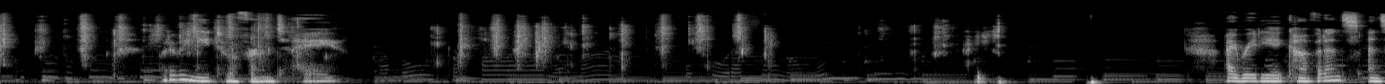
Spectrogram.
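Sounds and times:
deck of cards shuffling with crisp papery riffles and slaps: 0:00.0 - 0:03.4, 0:04.3 - 0:07.8, 0:08.8 - 0:10.1
soft sustained music: 0:00.0 - 0:13.8
speech: 0:00.4 - 0:03.5, 0:12.3 - 0:13.8.

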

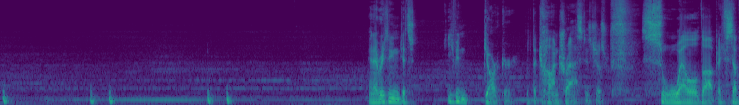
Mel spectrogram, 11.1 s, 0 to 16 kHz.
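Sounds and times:
deep heartbeat thumping in lub-dub pairs: 0:00.0 - 0:00.2, 0:01.4 - 0:01.8, 0:03.1 - 0:03.6
speech: 0:05.6 - 0:11.0.

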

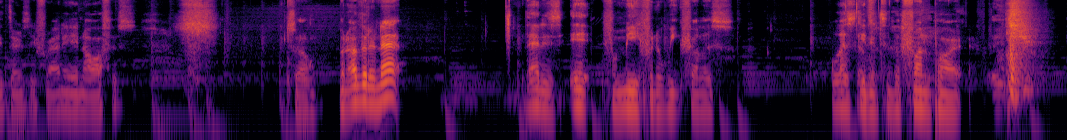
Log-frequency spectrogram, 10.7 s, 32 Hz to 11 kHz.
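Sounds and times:
speech: 0:00.0 - 0:02.2, 0:02.8 - 0:04.1, 0:05.2 - 0:07.4, 0:08.3 - 0:10.3
sneeze: 0:09.9 - 0:10.6.

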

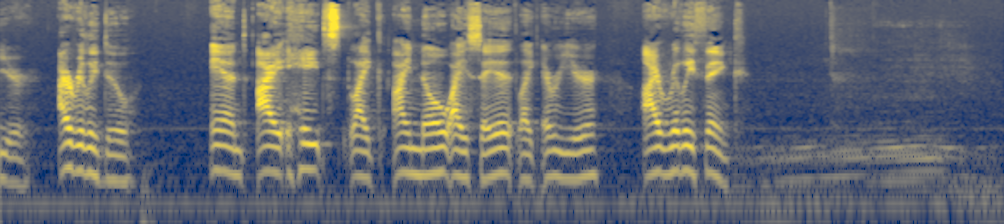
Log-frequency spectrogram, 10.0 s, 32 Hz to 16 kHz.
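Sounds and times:
speech: 0:00.0 - 0:01.4, 0:02.1 - 0:07.5
motorcycle engine rumbling and revving outside: 0:07.4 - 0:10.0.

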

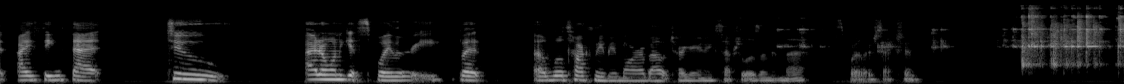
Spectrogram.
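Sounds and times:
speech: 0:00.0 - 0:01.1, 0:01.7 - 0:02.3, 0:03.0 - 0:09.5
empty glass clinking and rattling: 0:07.8 - 0:08.4, 0:09.3 - 0:11.2.

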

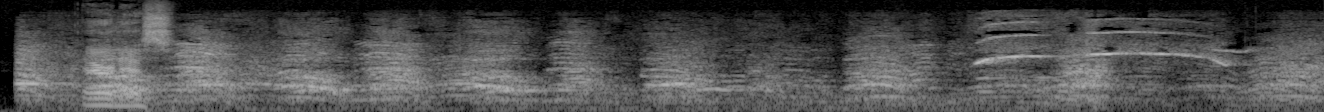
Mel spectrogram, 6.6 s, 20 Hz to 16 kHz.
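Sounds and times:
large crowd of high school students chanting at a walkout in Canada: 0:00.0 - 0:06.6
speech: 0:00.4 - 0:02.0
shrill whistles or screams: 0:04.8 - 0:06.6.

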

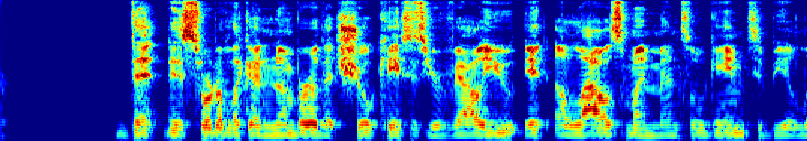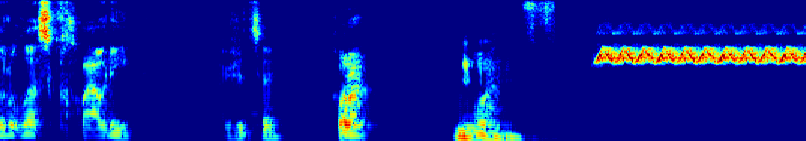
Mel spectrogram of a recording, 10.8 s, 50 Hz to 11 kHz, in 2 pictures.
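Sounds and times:
speech: 0:00.8 - 0:09.1
house alarm blaring with high-pitched electronic tone: 0:09.3 - 0:10.7.

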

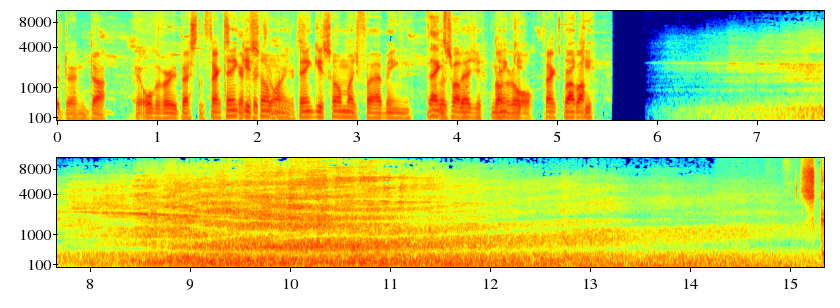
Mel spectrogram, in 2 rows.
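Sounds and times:
speech: 0:00.0 - 0:05.5
airplane roaring overhead at Sky Plaza Road in Hong Kong: 0:06.0 - 0:15.3.

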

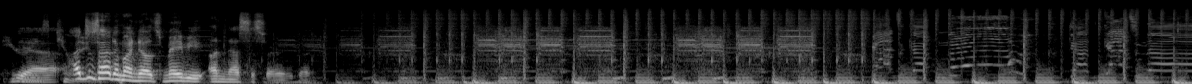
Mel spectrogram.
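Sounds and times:
speech: 0:00.1 - 0:03.9
song with driving drum beat and heavy bass: 0:01.1 - 0:11.9.

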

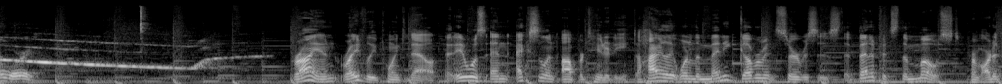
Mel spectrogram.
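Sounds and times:
speech: 0:00.0 - 0:00.6, 0:02.9 - 0:10.0
loud ambulance siren wailing as the vehicle passes: 0:00.0 - 0:02.8.

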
